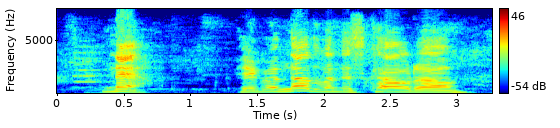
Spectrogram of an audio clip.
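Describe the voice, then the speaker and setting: The speaker has an American accent and talks at a moderate pace with ordinary pitch variation. Noticeable background noise is present. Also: man. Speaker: football coach. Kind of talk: tutorial.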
